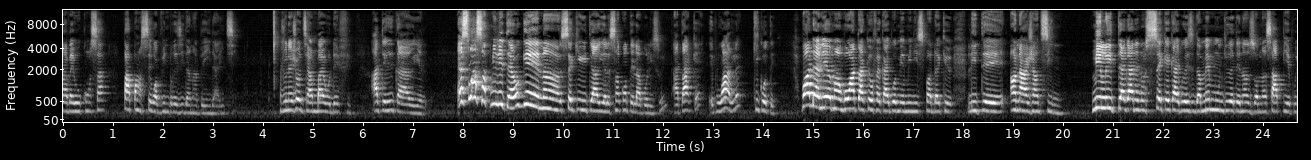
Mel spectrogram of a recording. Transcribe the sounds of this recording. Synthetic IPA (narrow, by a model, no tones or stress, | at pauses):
avajukɔ̃sa | papãsewapvinpʁezid̪ãnɐ̃peidaiti̥ | ʒunɛʒod͡ziam̩bajodefi | a̰teʁikajaʁeɛl | eswasɐ̃t̚militɛoɡɛ̃jɛnɐ̃sekyʁiteaʁejɛlsãkɔ̃telapoliswiatakeepuale | kikote | pɔdɛʁnjemãɡɔ̃atakːøjofɛkajpʁemjeminist̪pãdãkø | liteɐ̃naʁʒɑ̃tin | militɛɡadenũsekekajpʁezid̪ãmɛ̃mːũnk̬iʁetenɐ̃zɔnːɐ̃sapjepu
